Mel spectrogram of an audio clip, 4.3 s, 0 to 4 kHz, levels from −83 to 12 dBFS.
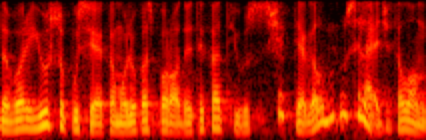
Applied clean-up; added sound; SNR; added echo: none; none; none; none.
